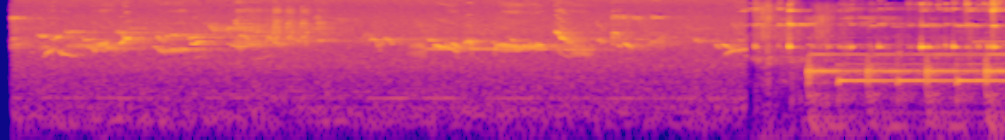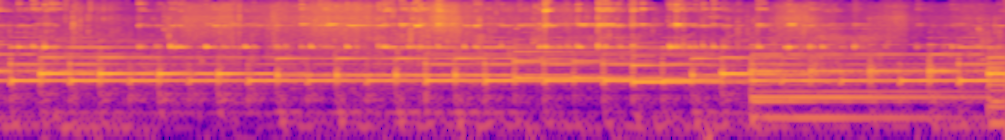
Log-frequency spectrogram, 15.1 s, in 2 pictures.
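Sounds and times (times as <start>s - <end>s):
birds chirping and warbling: 0.1s - 15.0s
piano background music: 6.0s - 15.0s.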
